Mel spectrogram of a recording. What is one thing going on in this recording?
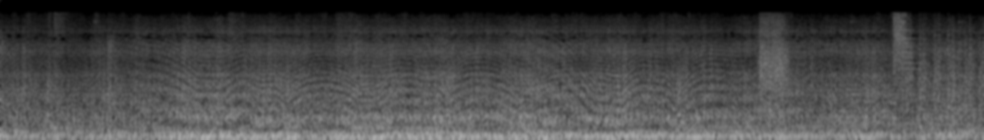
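Upbeat electronic game music plays steadily.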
